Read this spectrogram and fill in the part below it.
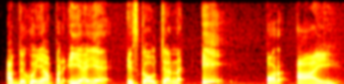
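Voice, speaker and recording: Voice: medium pitch, lively intonation, smooth, dry recording. English teacher, pronunciation lesson, drills example words, stretched vowels, asks the class questions, dry close recording. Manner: stretches vowels slowly when modelling words.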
